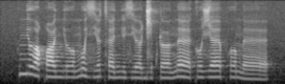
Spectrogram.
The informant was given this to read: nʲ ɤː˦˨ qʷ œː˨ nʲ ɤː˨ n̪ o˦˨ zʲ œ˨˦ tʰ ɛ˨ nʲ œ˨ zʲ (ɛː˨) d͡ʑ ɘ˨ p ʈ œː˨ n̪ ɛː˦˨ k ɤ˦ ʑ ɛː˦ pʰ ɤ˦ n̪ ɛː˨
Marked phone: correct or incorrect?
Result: incorrect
